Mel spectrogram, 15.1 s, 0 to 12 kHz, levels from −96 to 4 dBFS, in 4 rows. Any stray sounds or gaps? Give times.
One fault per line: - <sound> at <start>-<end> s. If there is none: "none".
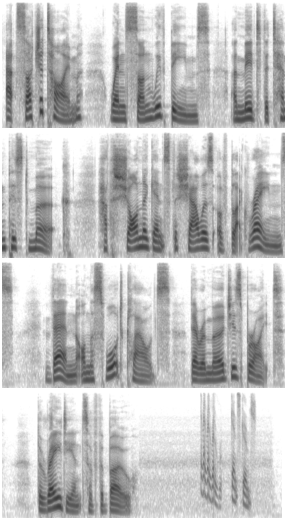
- chirp at 14.0-14.8 s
